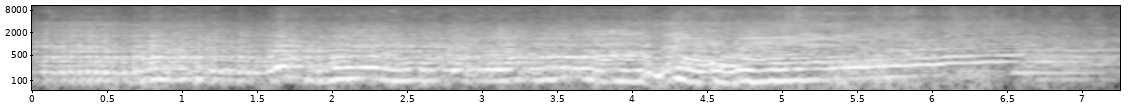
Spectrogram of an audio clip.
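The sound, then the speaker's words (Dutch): A Honda Formula 1 racing engine revs loudly and steadily, its harmonic whine rising and dipping in pitch as the throttle changes, continuous with no voices, easing off slightly at the end. “Ja, we hebben wel het eerste geluid van die Honda ah, Laten we even luisteren.”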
